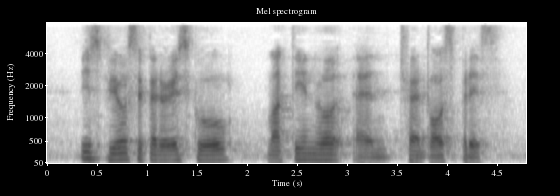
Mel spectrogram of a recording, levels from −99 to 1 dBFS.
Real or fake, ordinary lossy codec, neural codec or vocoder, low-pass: fake; none; codec, 16 kHz, 1.1 kbps, Voila-Tokenizer; none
